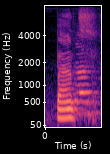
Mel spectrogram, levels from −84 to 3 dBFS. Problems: background conversations at intervals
